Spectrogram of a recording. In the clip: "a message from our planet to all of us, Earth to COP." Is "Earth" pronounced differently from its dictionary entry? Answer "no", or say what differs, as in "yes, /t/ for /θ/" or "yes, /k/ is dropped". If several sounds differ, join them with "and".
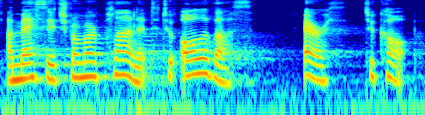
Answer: no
